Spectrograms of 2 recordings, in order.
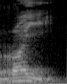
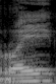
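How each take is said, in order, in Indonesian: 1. Kata ini berakhir dengan vokal 'ee' yang jelas dan terpisah. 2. Kata ini berakhir dengan bunyi 'y' pendek yang meluncur. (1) "tapi roi, tetap i" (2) "bukan roy"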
